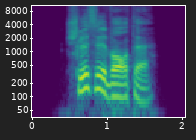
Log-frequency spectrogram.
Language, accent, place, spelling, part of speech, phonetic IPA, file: German, Germany, Berlin, Schlüsselworte, noun, [ˈʃlʏsl̩ˌvɔʁtə], De-Schlüsselworte.ogg
- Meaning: nominative/accusative/genitive plural of Schlüsselwort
